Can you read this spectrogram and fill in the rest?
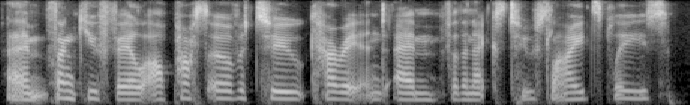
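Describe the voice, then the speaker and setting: A woman speaking earnestly and haltingly in an online council board meeting, handing over to the next presenters. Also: mid-range voice, little pitch movement, vocal fry, dry recording. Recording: dull lo-fi video call audio.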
